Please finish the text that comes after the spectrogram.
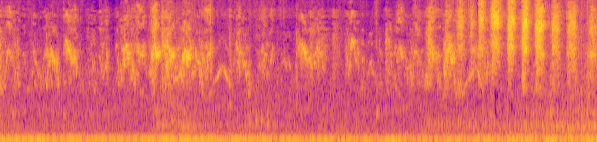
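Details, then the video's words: Budgerigars in an aviary singing while playing: loose buzzy warbling notes at first, then a quick burst of bright, clipped chirps near the end, with a constant low background hum. "BUDGIES SINGING PLAYING"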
